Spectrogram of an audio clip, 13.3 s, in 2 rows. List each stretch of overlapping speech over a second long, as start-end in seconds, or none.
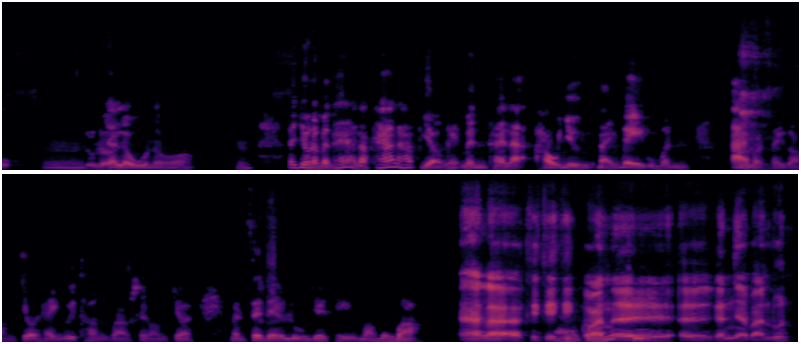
none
